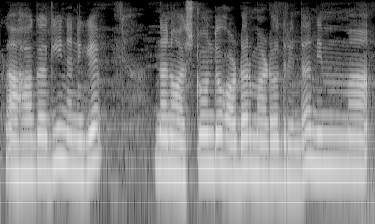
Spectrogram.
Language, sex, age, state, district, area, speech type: Kannada, female, 18-30, Karnataka, Davanagere, urban, spontaneous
